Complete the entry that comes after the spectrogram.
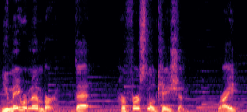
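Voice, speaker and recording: A man playing an earnest eyewitness who tells a grave disaster theory in an insistent, suspenseful way with dramatic pauses. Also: a little high, expressive, darkish tone. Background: music behind the voice.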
